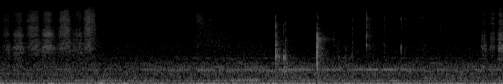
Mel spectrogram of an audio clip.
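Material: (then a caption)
Paper. A charcoal pencil scratches strokes onto a large sheet of white drawing paper resting on a wooden table. Soft, bright, rough scraping bursts come and go over a steady low hum, with a few sharper ticks as the pencil catches the paper.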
